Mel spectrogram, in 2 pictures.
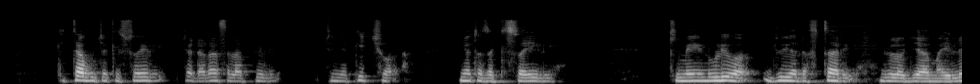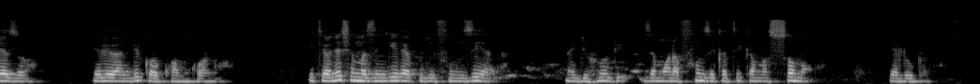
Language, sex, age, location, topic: Swahili, male, 25-35, Wajir, education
